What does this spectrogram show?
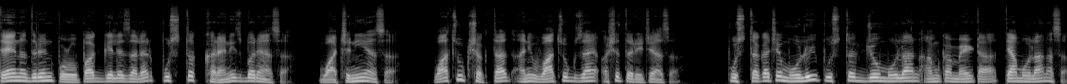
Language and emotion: Goan Konkani, neutral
